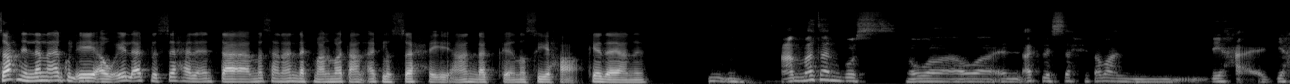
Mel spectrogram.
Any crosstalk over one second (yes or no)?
no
